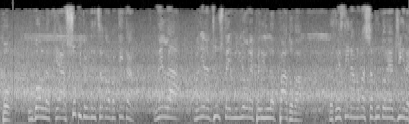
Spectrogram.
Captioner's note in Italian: Applauso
